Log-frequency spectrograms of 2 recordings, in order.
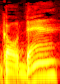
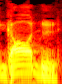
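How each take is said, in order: First: The name is said with a French pronunciation. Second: The name is said with an American pronunciation. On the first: "that's the French way of saying it" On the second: "they say Gaudin in American, American English"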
